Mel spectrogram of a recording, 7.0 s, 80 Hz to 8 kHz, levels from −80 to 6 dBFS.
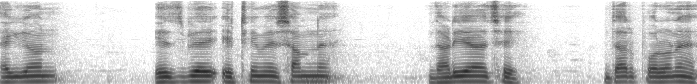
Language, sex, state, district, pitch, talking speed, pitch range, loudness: Bengali, male, West Bengal, Paschim Medinipur, 130 Hz, 85 wpm, 125-140 Hz, -17 LUFS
